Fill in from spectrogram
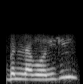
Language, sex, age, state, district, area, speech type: Dogri, female, 18-30, Jammu and Kashmir, Jammu, urban, conversation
